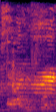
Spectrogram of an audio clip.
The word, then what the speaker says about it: Pānūsa: The same Pānūsa culture can be seen in Egypt also, where it's known as Pānūs. Slight pronunciation difference.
